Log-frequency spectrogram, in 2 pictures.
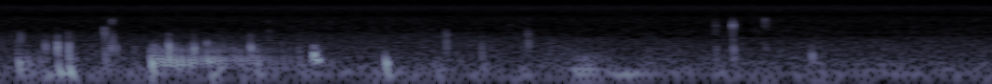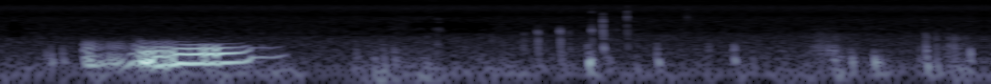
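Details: Stomach growling: soft low rumbles and scattered gurgles with one louder growl midway; ordinary bowel sounds (borborygmi).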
